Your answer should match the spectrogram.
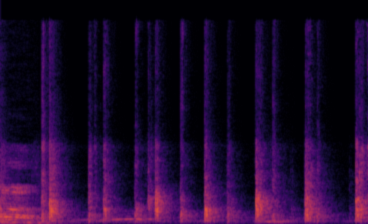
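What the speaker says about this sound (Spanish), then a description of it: "Dale palmas al Rey de Reyes." A church congregation claps hands together in a steady rhythm, about a dozen loud, close, sharp claps spaced evenly across a few seconds, with no talk.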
